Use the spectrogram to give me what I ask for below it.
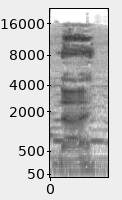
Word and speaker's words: now: In Belfast it's now, usually pronounced nigh, and County Antrim and Derry will put hay onto the end.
